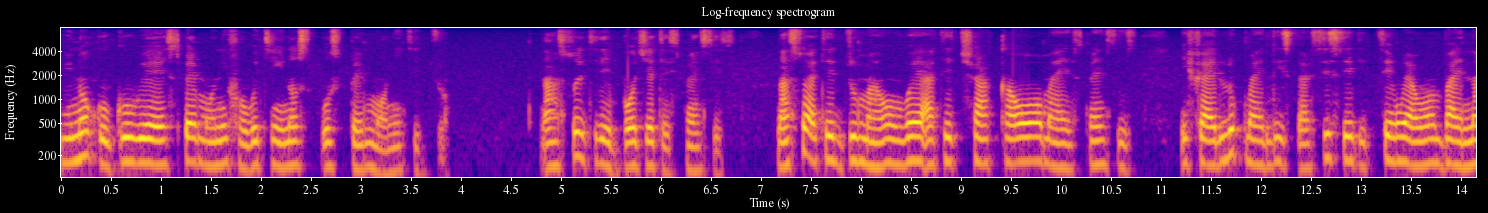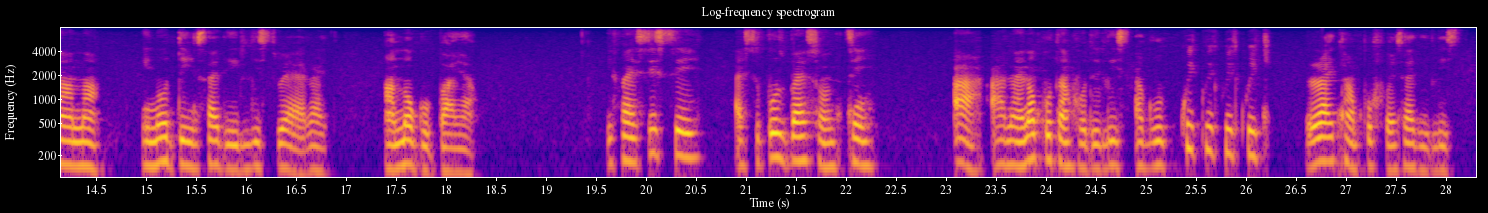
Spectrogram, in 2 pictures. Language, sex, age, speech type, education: Nigerian Pidgin, female, 30-45, spontaneous, tertiary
